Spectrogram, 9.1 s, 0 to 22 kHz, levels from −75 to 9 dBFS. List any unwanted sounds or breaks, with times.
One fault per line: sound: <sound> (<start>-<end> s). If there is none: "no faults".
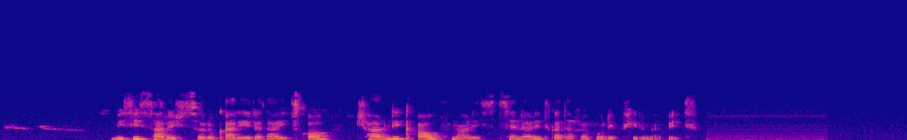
no faults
